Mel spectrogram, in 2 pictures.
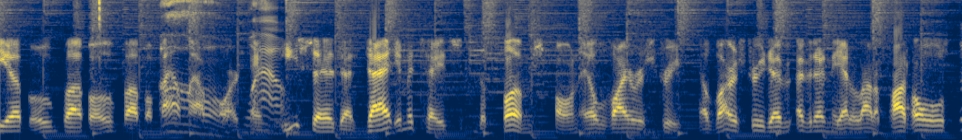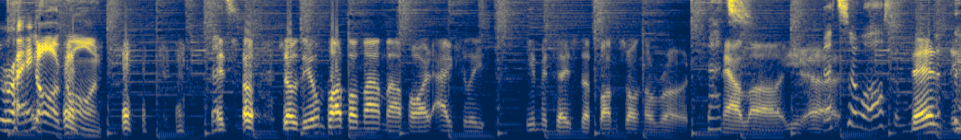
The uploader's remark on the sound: called into The … and … Show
